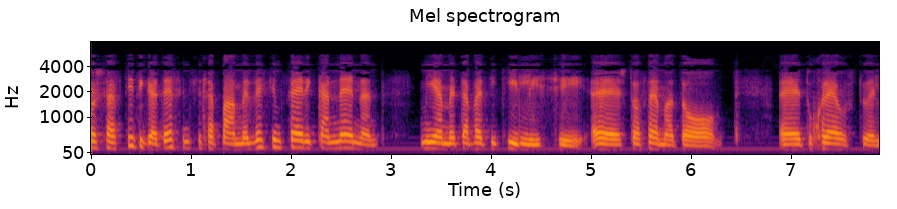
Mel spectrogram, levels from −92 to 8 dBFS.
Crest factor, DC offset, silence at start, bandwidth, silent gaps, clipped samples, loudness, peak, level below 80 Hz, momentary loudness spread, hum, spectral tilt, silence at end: 14 dB; under 0.1%; 0 s; 5.8 kHz; none; under 0.1%; -20 LUFS; -6 dBFS; -68 dBFS; 6 LU; 50 Hz at -55 dBFS; -10.5 dB/octave; 0 s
